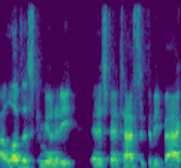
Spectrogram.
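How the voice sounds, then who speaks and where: The man talks very fast at a medium pitch, his tone bright and sharp. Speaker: geopolitics livestream host. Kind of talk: casual livestream commentary. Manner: animated.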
